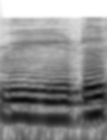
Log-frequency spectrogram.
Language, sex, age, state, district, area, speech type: Malayalam, female, 60+, Kerala, Kannur, rural, read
